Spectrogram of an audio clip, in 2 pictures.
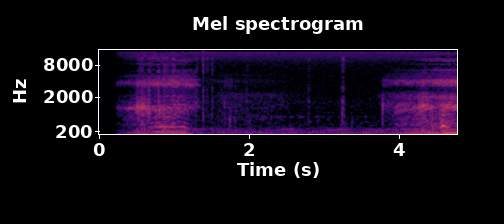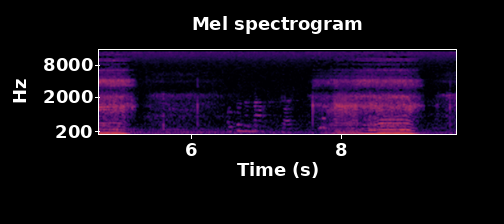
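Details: Girlfriend, who claims she doesn't snore, snoring: repeated rough snores on the in-breath, three over about nine seconds, with soft exhalations between them.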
